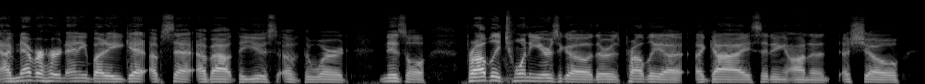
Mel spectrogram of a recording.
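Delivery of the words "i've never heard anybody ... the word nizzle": plain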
